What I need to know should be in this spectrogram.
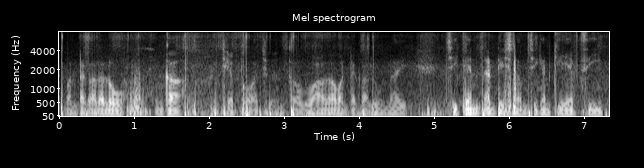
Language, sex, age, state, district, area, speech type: Telugu, male, 30-45, Andhra Pradesh, Visakhapatnam, urban, spontaneous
